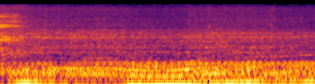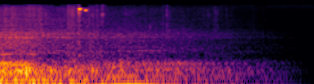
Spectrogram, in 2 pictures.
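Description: Car engine running as the car pulls away, a low rumble that swells briefly, then fades out over the last two seconds.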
